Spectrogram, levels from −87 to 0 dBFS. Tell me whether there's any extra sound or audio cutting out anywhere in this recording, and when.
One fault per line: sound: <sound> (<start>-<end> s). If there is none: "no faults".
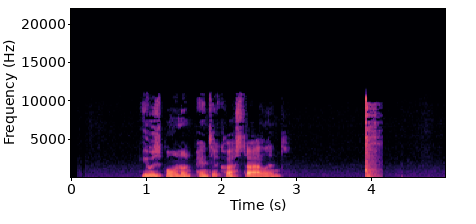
sound: thud (3.9-4.2 s)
